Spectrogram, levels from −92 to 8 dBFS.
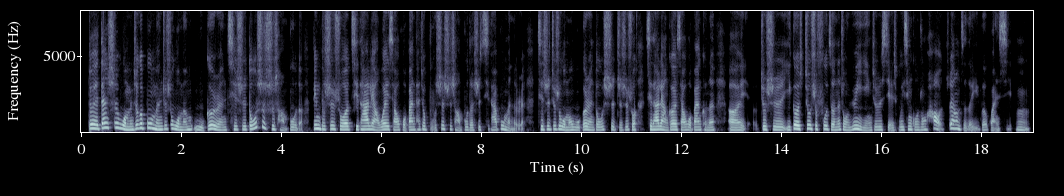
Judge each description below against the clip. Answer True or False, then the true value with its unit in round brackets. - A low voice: False (195 Hz)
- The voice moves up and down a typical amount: True (4.0 semitones)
